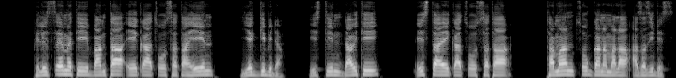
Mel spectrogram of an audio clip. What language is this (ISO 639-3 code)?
gmv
